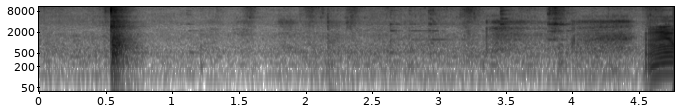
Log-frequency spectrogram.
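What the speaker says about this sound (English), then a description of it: "I kind of drop it in the bowl a little hard, press it against itself" Ground beef meatloaf mixture dropped hard into a mixing bowl lands with a single sharp thud near the start, followed by quiet handling noise and a brief voice at the very end.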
